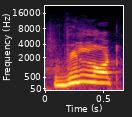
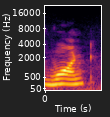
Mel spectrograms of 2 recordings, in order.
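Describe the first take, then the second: First: It is said as two full words. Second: It is said as one contracted word. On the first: "विल नॉट को" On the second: "वॉन्ट पढ़ते हैं contraction करने के बाद"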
